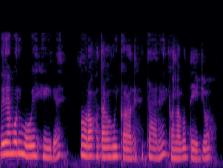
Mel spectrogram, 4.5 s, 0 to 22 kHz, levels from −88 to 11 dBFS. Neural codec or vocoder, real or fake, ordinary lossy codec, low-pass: codec, 24 kHz, 1 kbps, SNAC; fake; none; 10.8 kHz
